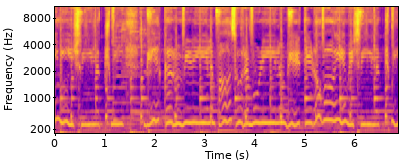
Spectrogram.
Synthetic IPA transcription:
niʃɾiːlɐkʂmiːbeːkɐɾuʋiɭilɐmfaːsoɾɐmuɻiːlɐmbʱet̪eɽoʋaːjɐmɐʃɾiːlɐkʂmiː

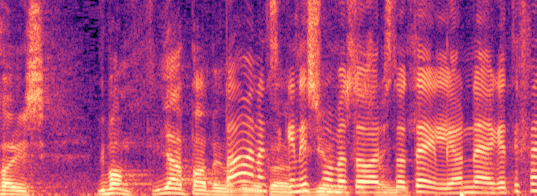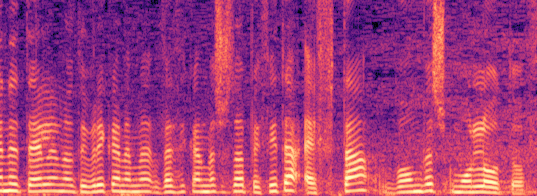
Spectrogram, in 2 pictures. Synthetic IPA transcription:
oɾis | liponjɐpɐmepɐmenɐkssecinissumemet̪oɐɾist̪ot̪e̞lio̞ne̞ʝɐt̪ife̞ne̞t̪eelenɐot̪ivɾikɐnvɾeθikɐnmesost̪ɐpiθit̪ɐʔe̞ft̪ɐvo̞mbe̞zmolot̪o

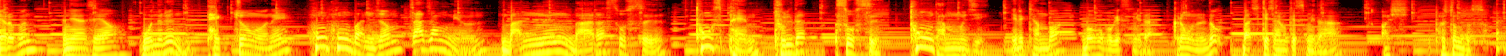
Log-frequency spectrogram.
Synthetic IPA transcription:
jʌɾʌbunaɲʌasʰe̞jo | onɯɾɯnpe̞k̚t͡ɕ͈oŋwʌne̞ | hoŋkʰoŋband͡ʑʌmt͡ɕ͈ad͡ʑaŋmjʌ̰nma̰nːɯnmaɾas͈os͈ʰɯ̰ | tʰoŋsʰɯ̥pʰe̞̰mpuɭdat̚s͈os͈ʰɯ̰ | tʰoŋdamːud͡ʑḭ | iɾʌkʰe̞ɦambʌnmʌɡʌboɡe̞s͈ɯmɲidakɯɾʌmonɯɭdomaɕʰi̥k͈et͡ɕaɭmok͈ʰes͈ɯmɲida̰ | ʌɕi̥pʌɭs͈omdos͈ʰʌ̥

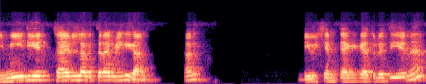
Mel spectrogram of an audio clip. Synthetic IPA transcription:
imiːɖijeʈt͡ʃajllɐʋit̪əɾajmeːɡeɡanːe | ani | ɖiʋiʃənʈ̪ɛɡekæt̪uʈet̪ijenə

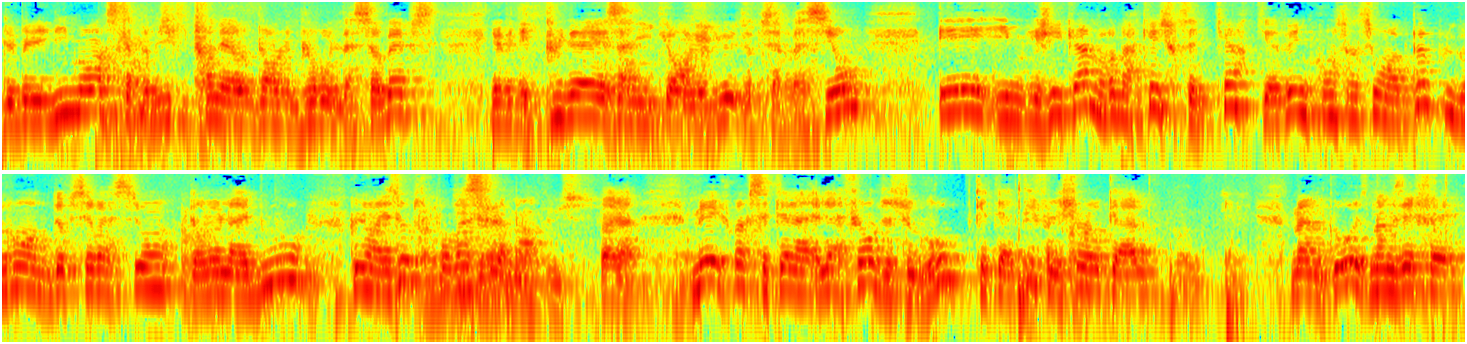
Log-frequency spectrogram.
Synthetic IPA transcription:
d̪əbɛlelimɑ̃skat̪d̪əmyzikːit̪χənɛd̪ɑ̃ləbyʁod̪əlasɔbɛps | iljavɛd̪epynɛzɛ̃d̪ikɑ̃leljød̪zɔpsɛʁva̰sjɔ̃ | eimeʒekɑ̃mɛmʁəmaʁkesyʁ̥sɛt̪̚kaʁt̪̚kʲiljavɛynkɔ̃sɛʁlasjɔ̃ɛ̃pøplyɡʁɑ̃d̪ːɔpsɛʁvasjɔ̃d̪ɑ̃ləlɛ̃buːʁ | kəd̪ɑ̃lezot̪χə̥pχɔvɛ̃sflamɑ̃vwalamɛʒəkχwakə̥set̪ɛlɛlɛ̃flyɑ̃sd̪əsəɡʁup̚kʲiet̪ɛakt̪ifaleʃɛ̃lɔkala̰ɛmɛmkozmɛmzefɛ

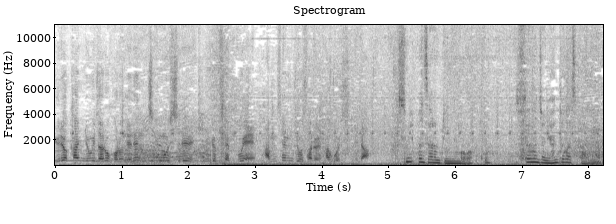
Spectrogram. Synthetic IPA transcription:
juɾjʌkʰanjoŋid͡ʑaɾokʌɾondwe̞nɯnt͡ɕʰemoɕ͈iɾɯɭkimɡɯp̚sʰe̞pʰue̞pamsʰe̞md͡ʑosʰaɾɯɭhaɡois͈ɯmɲida̰ | sʰimipʰansʰaɾamdoinːɯnɡʌk͈at̚k͈o | sʰusʰaŋand͡ʑʌmiɦandoɡad͡ʑiɡoaɲi

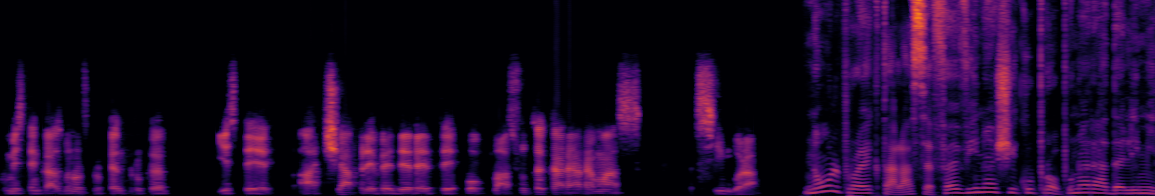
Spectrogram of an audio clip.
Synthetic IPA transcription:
kumje̞st̪eɨŋkazulnost̪ɾupe̞nt̪ɾukə | je̞st̪e̞a̰t͡ʃeapɾe̞ve̞d̪e̞ɾe̞d̪e̞ʔo̞p̚t̪la̰sut̪əkaɾe̞aɾəmasː | iŋɡuɾa̰ | no̞ulpɾo̞je̞kt̪alase̞fe̞vine̞ʃikupɾo̞pune̞ɾead̪e̞limi

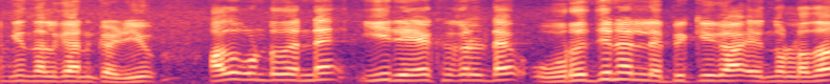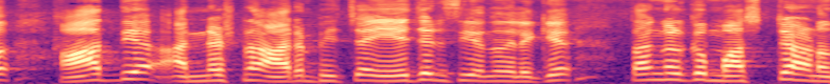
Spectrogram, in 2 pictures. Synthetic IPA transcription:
ŋɡinɐlkaːnkɐɻiju | ɐðuɣo̞ɳɖɨt̪ɐnːe̞iːɾe̞ːkʰɐɣɐɭɨɽe̞ʔo̞rid͡ʑinɐlle̞bʱikʲːuɣɐe̞nːuɭːɐðɨ | aːd̪jɐɐnːeʂɐɳɐmaːɾɐmbʱit͡ɕːɐe̞ːd͡ʑɐnsie̞nːɐnilɐkʲːɨ | t̪ɐŋːɐɭk̬ɨmɐstaːɳ

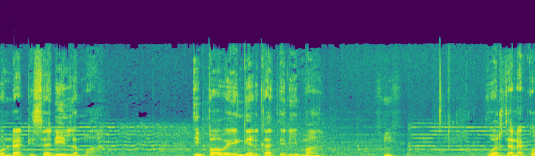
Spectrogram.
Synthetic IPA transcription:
ɔɳɖaːʈːisɐɾɪɪlːɐma̰ː | ɪpːoɐʋɐ̃ɛŋɡɐɪɾɯkːaːt̪ɛɾɪjɯmaː | ɔɾɯt̪ːɐnɐkːɔ

